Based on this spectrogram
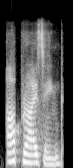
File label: "uprising", Indian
